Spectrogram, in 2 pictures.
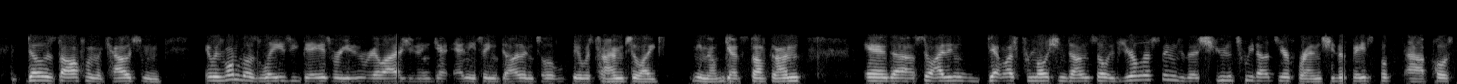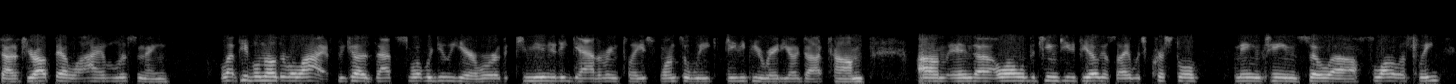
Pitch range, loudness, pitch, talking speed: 145-165 Hz, -26 LUFS, 155 Hz, 215 wpm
